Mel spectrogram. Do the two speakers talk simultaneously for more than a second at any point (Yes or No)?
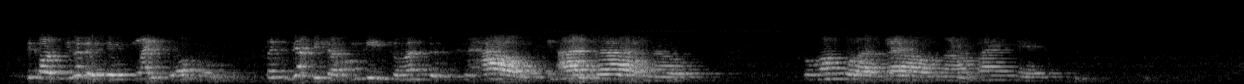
Yes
